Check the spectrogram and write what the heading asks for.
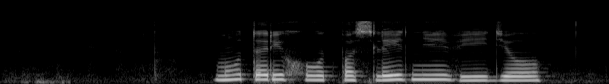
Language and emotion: Russian, neutral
